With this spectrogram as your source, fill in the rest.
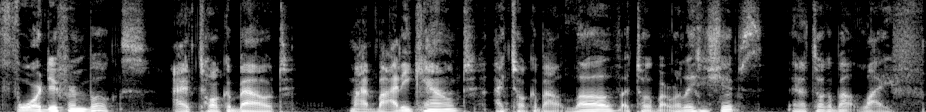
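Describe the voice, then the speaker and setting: A man talks at a moderate pace in an ordinary speaking voice, fairly low, with ordinary pitch variation. The recording is very clean with a silent background. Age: 60s. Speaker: writer and podcast host. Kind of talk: personal monologue.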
